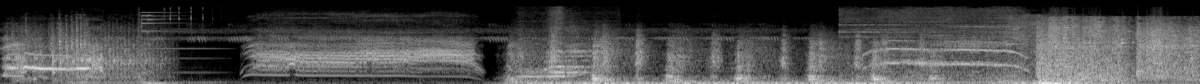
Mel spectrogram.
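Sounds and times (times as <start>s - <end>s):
rumbling clatter of knocks: 5.9s - 9.5s, 10.2s - 12.0s.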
